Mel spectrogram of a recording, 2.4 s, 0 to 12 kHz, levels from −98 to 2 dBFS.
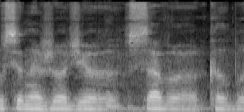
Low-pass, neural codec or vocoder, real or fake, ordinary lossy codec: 10.8 kHz; vocoder, 44.1 kHz, 128 mel bands every 256 samples, BigVGAN v2; fake; AAC, 32 kbps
